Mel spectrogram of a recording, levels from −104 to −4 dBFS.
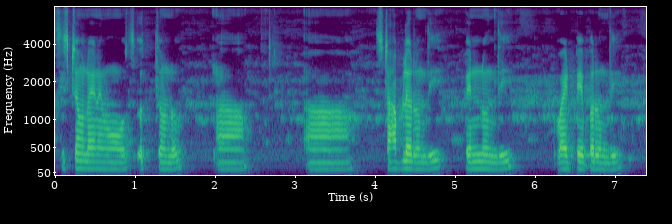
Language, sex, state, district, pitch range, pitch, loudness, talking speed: Telugu, male, Andhra Pradesh, Chittoor, 120-130 Hz, 125 Hz, -34 LUFS, 115 wpm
